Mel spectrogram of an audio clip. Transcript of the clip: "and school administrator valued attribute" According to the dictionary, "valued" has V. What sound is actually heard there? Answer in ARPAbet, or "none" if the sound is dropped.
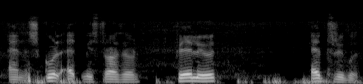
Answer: F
